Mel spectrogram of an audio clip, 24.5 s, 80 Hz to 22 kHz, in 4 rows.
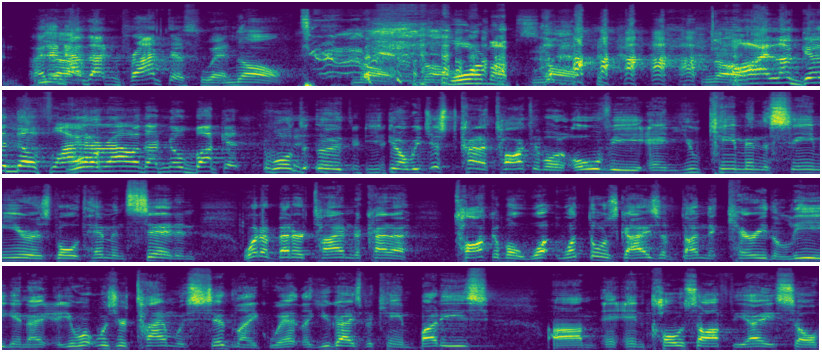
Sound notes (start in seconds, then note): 4.5 laughing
